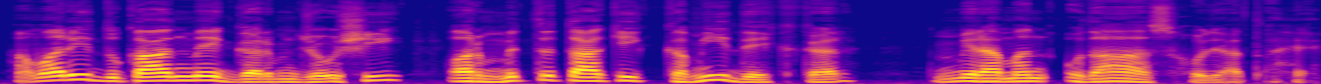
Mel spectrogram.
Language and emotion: Hindi, sad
